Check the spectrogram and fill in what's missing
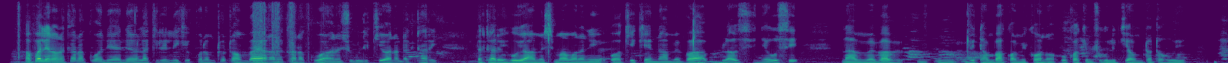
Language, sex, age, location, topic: Swahili, male, 36-49, Wajir, health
